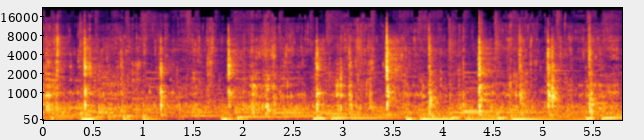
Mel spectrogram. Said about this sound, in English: pour this cornstarch liquid in here and give it a good stir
